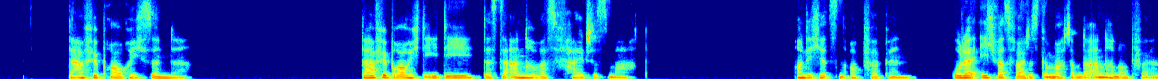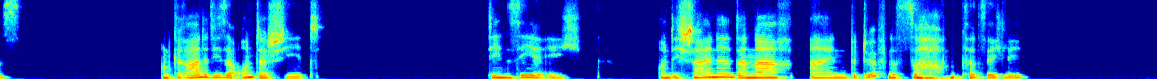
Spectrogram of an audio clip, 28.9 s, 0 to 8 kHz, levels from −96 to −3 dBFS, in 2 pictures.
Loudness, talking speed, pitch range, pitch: -28 LUFS, 100 wpm, 160-190 Hz, 175 Hz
